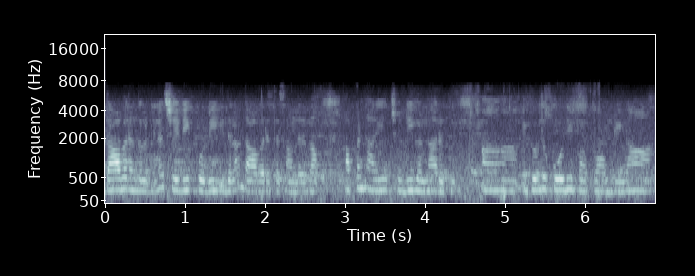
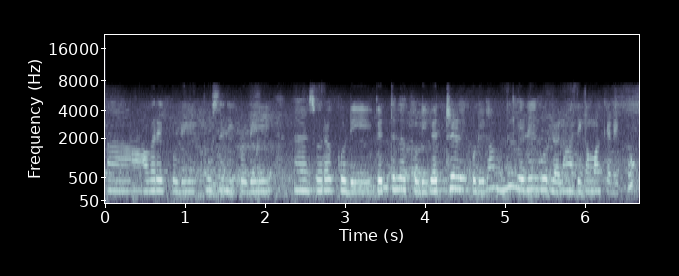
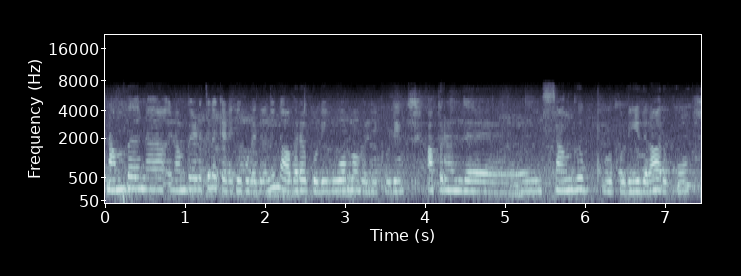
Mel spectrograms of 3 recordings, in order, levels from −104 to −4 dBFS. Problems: background sounds at intervals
